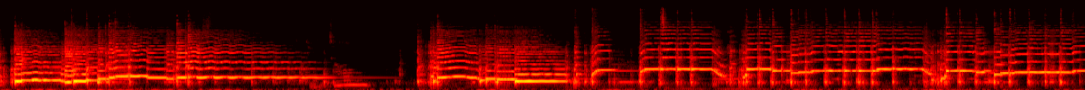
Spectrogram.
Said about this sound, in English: So it's kind of distorted, but totally different from that distortion pedal. Now let's drive it all the way.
